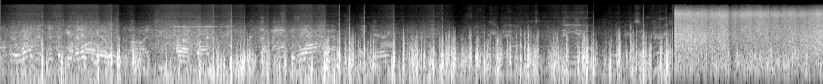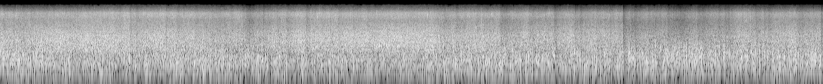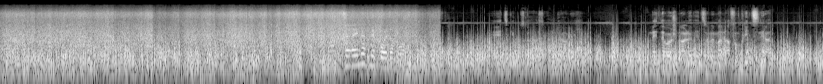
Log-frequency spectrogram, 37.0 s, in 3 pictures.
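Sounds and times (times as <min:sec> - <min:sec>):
wind buffeting microphone: 0:00.0 - 0:37.0
heavy rain pouring: 0:10.1 - 0:31.4.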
